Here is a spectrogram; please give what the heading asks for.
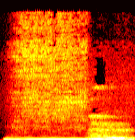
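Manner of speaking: Ve articulé clairement; dictation syllable. Shown as a demonstration. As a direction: poser la syllabe Ve. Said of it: "il nous manque ensuite le". (syllabe Ve bien articulée)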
